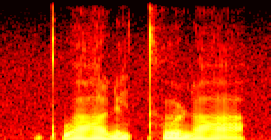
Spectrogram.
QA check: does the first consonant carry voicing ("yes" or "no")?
no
